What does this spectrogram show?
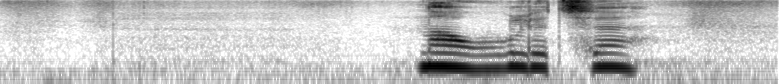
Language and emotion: Russian, sad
